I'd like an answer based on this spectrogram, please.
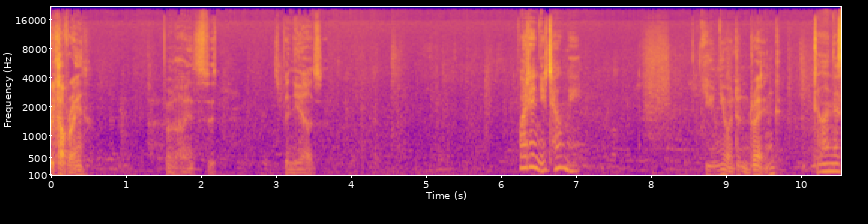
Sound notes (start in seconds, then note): none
